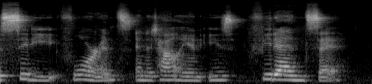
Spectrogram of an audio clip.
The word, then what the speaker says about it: Firenze: The name of the city Florence in Italian is Firenze. I was saying Firenze like with a very American Z.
